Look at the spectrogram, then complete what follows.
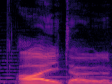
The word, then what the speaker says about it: Eidolon: Eidolon, right, okay, that's how it's pronounced.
